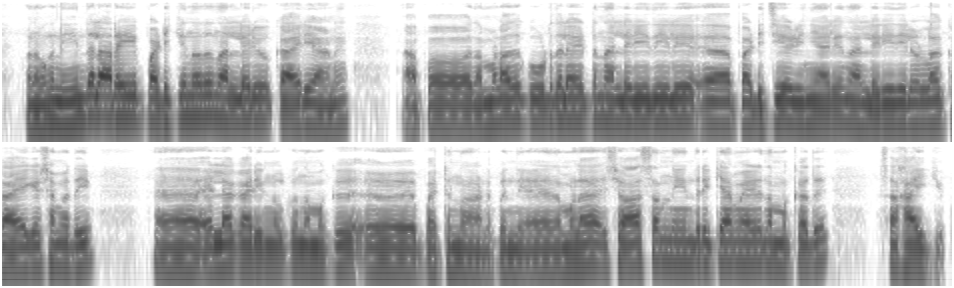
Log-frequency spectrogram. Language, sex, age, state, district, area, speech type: Malayalam, male, 18-30, Kerala, Kozhikode, rural, spontaneous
